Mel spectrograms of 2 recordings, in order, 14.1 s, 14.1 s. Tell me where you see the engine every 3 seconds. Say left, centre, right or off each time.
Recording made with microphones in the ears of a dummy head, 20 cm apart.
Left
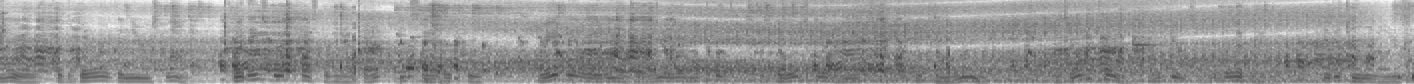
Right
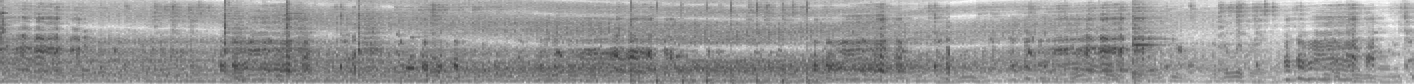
right, right, centre, left, left.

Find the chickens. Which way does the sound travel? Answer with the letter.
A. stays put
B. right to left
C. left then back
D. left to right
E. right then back
C.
